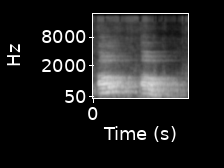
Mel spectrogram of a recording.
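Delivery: ordinary delivery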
